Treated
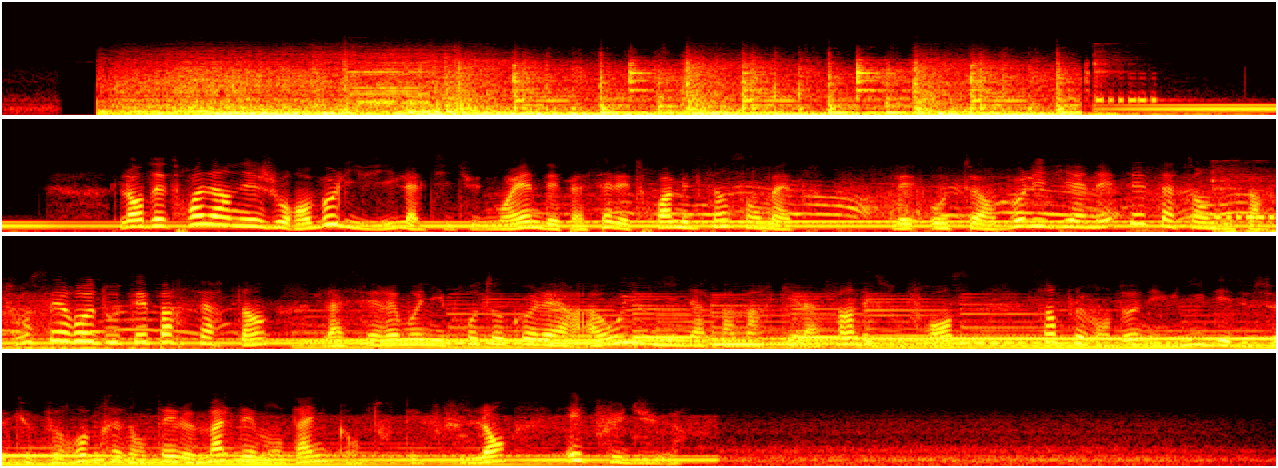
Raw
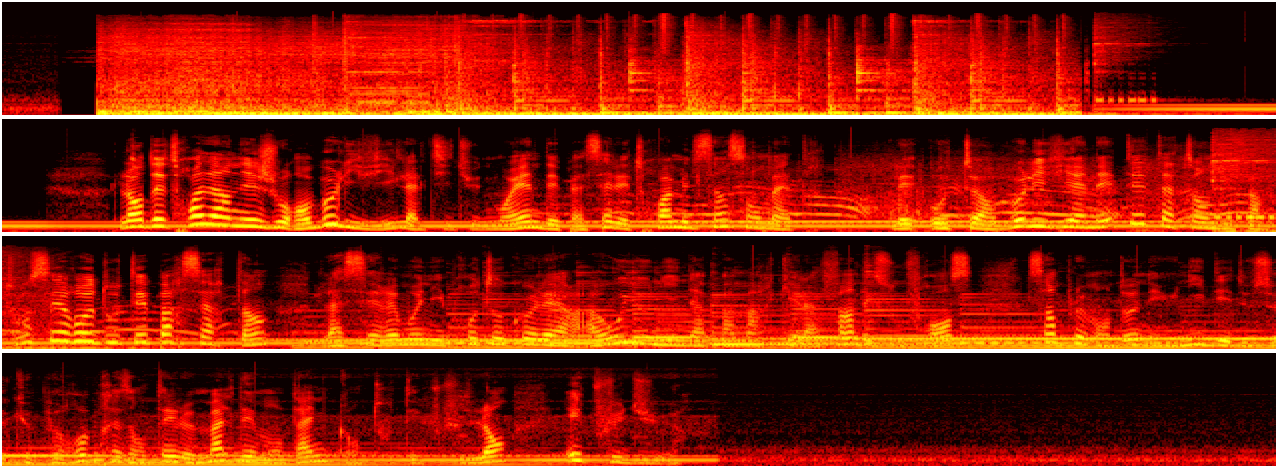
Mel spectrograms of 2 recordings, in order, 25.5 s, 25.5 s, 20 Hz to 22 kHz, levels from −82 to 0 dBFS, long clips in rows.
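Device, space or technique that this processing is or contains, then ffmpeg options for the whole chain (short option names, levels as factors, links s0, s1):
action camera in a waterproof case: -af "lowpass=f=1900:w=0.5412,lowpass=f=1900:w=1.3066,dynaudnorm=f=240:g=7:m=3.98" -ar 16000 -c:a aac -b:a 48k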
